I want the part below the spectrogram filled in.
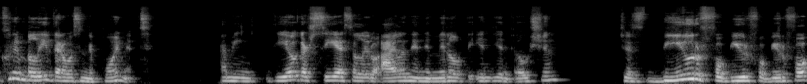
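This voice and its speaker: Talking very fast with a Spanish accent, a woman has a fairly low voice and ordinary pitch variation. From Colombia. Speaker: navy veteran. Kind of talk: interview.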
